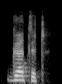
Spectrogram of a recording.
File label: "guttate", Indian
